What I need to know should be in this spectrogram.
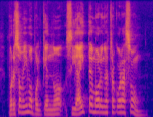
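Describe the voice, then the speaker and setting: Someone speaks in a Puerto Rican accent at a moderate pace, with ordinary pitch variation. The recording is very clean, the background silent. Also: man. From Puerto Rico, east (Ceiba). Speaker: podcast co-host. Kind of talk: casual chat.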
